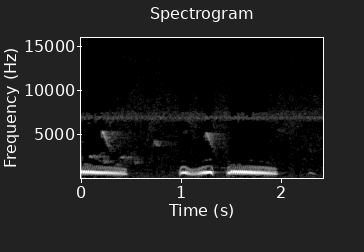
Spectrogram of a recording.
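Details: Spotted dove lure call used by hunters to attract doves: low, mellow coos, a long falling coo, then a short double-humped coo and another long steady coo, with a faint thin high tone running in the background.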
